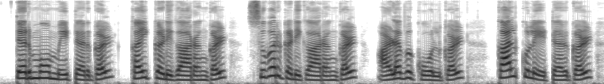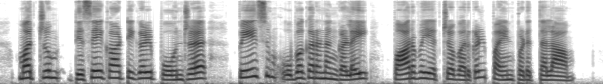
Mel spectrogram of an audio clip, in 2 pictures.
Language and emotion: Tamil, neutral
